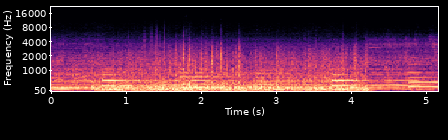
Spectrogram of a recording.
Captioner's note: rocket roaring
